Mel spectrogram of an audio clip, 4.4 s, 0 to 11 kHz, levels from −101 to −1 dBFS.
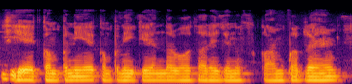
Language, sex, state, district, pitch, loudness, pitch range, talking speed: Hindi, male, Uttar Pradesh, Lalitpur, 105 Hz, -17 LUFS, 100-105 Hz, 190 wpm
